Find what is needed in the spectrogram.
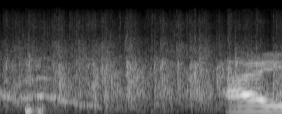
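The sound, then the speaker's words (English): A church audience applauds during a service in a steady, dense wash of clapping, with a voice faintly audible early on and a loud sustained tone rising in over the applause near the end. “I say that not so that you will applaud me, but so that I might applaud you, because I am just so grateful and so thankful for the year that we've had.”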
